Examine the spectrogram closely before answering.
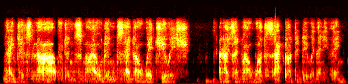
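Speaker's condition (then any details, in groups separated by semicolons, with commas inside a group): Laryngectomy after cancer; voice box removed after cancer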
